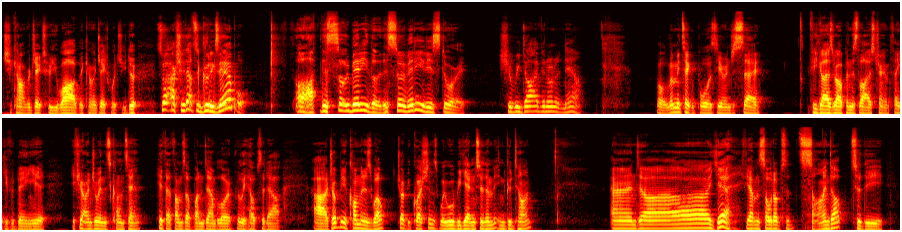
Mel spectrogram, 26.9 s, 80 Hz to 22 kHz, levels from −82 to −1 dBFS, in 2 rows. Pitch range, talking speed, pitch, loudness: 115-170 Hz, 245 wpm, 125 Hz, -21 LUFS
